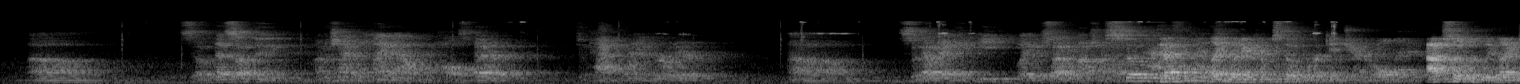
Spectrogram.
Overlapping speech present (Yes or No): Yes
